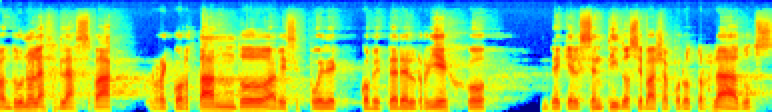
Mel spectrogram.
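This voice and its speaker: At a fairly slow pace, a man speaks in an unremarkable speaking voice. His fairly low pitch shows ordinary variation. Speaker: pastor. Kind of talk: sermon.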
